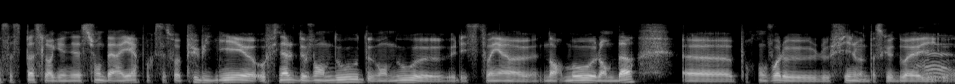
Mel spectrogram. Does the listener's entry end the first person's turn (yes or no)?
yes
